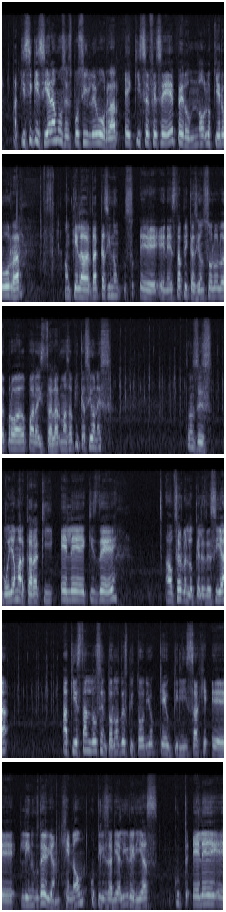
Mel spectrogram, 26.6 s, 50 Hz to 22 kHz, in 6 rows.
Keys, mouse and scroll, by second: 0.0 Down, 0.2 Down, 5.2 Down, 5.5 Down, 5.7 Up, 5.9 Up, 11.0 Down, 11.2 Down, 11.5 Down, 11.7 Down, 11.8 Down, 12.2 Down, 12.5 Down, 12.9 Up, 13.1 Up, 13.3 Up, 17.8 Up, 18.0 Up, 18.2 Up, 18.3 Up, 18.5 Up, 18.8 Up, 19.1 Up, 19.5 Up, 23.3-24.1 scroll down 2.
